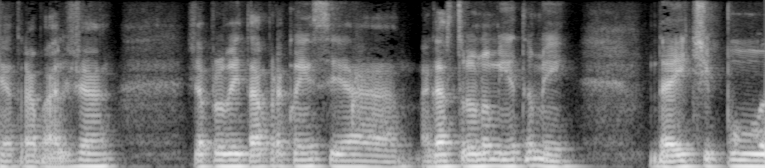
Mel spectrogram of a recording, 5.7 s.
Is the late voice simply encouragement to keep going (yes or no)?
yes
